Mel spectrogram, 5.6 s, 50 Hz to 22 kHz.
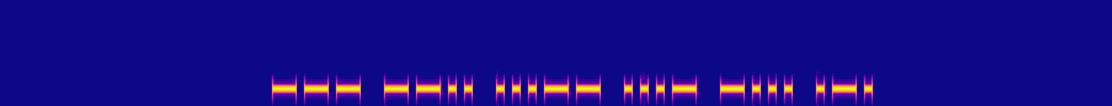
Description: Morse code, heard as a keyed tone, about 30 wpm, 700 Hz. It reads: OZ3VBR
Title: DXCC-100 Call Signs - 6 Characters - Repeated 2x - 30wpm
